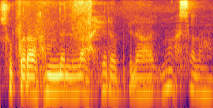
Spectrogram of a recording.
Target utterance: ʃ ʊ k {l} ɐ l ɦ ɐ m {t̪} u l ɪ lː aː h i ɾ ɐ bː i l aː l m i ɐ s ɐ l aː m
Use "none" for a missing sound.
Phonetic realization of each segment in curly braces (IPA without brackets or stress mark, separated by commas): ɾ, d̪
